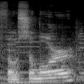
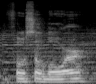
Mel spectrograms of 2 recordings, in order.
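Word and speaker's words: Focalors: One, so my friend who played this story last night said it is pronounced Focalor, which makes sense because in French the S at the end of an ORS is silent, Focalor.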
